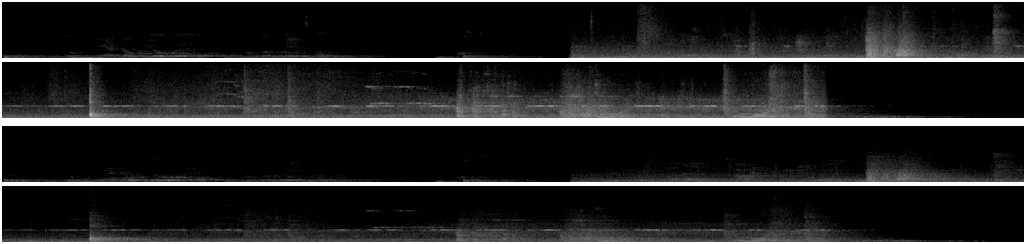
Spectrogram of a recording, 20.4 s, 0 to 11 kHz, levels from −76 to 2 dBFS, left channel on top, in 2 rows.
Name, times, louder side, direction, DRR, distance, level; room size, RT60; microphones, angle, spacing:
voice 1, 0.0-1.1 2.2-3.5 4.3-5.0 8.2-9.3 10.3-11.4, equal, 10° left, -3 dB, 0.8 m, -58 dB
voice 2, 0.6-2.2 2.5-3.0 5.9-8.5 9.2-10.7 12.2-13.0 19.2-19.3, left 1 dB, 65° left, -3 dB, 1.5 m, -59 dB
sound 1, 5.7-18.5, left 8 dB, 85° left, 0.3 m, -41 dB
voice 3, 5.8-7.2 17.0-17.5 17.7-19.3, left 1 dB, 25° right, -5 dB, 1.3 m, -58 dB
sound 2, 6.9-13.3, right 3 dB, 65° right, 0.4 m, -61 dB
13.0 x 5.2 x 4.0 m, 2.8 s
head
